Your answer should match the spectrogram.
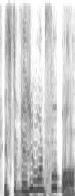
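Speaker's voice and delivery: very high, strained slogan cry; imitating hype call. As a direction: squeal it like a stadium hype man. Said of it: "When you put it at that level".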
